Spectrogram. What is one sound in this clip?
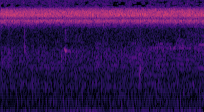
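A metal pot lid clinks softly.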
